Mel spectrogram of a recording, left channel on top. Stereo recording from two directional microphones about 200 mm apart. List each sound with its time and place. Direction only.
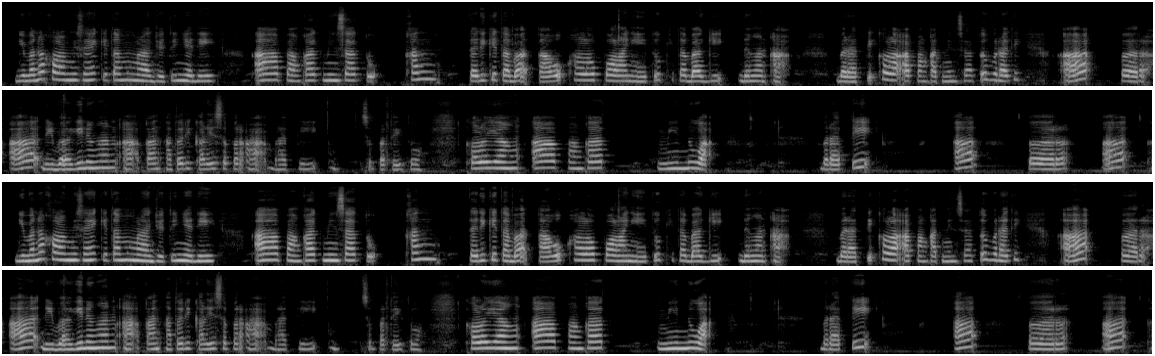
0.1 s speech: 30° right (ahead or behind)
19.2 s a sound: 20° right (ahead or behind)
21.0 s speech: 25° right (ahead or behind)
